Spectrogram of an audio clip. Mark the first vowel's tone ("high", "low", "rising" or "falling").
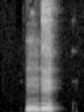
falling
